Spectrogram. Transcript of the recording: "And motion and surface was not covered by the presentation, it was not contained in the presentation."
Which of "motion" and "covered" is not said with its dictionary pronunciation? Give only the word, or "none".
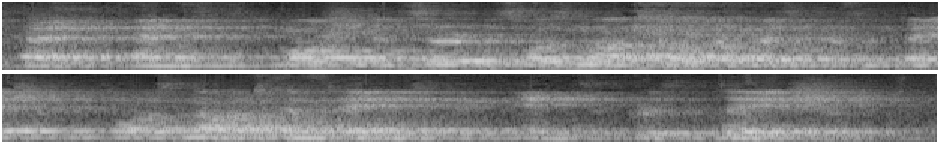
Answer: covered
